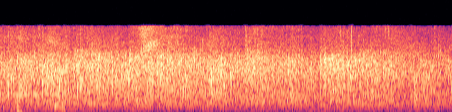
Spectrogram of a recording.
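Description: Steady applause from a crowd, a dense wash of many hands clapping at once, holding an even loudness for several seconds with no voices standing out.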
